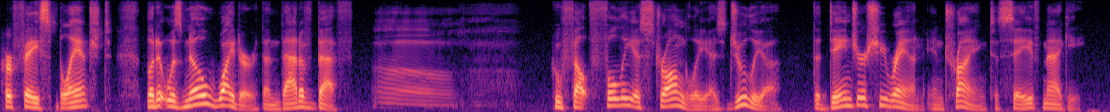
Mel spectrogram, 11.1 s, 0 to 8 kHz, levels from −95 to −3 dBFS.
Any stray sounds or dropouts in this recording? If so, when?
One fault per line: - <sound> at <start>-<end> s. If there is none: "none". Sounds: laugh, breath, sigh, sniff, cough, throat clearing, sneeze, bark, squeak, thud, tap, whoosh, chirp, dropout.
- sigh at 3.7-5.3 s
